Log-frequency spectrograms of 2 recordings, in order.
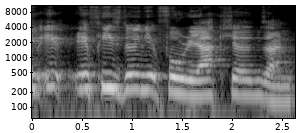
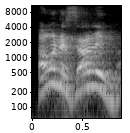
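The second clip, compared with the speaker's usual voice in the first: put-on Irish accent; 8 semitones higher, 8 dB louder than usual. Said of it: "I can't do an Irish accent".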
